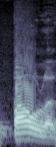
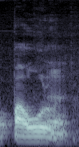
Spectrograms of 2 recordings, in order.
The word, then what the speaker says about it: Paola: Aqueles que forem consultar pelo nome, lembremos que o Paula dela é o Paula italiano, que se escreve Paola, que aqui no Brasil se tem o mau jeito de se pronunciar como se fosse com O, Paola.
